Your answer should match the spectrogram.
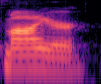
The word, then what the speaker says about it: Mayer: Mayor. I remember that. It's funny because mayor is how they say it in the pilot and then every episode after is Meyer and she addresses that.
